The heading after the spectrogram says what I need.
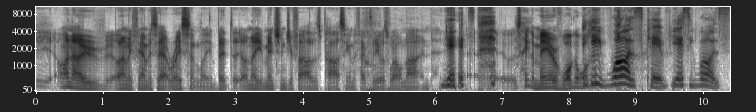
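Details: Adult interviewer in conversation, with a second adult answering; typical speech.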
